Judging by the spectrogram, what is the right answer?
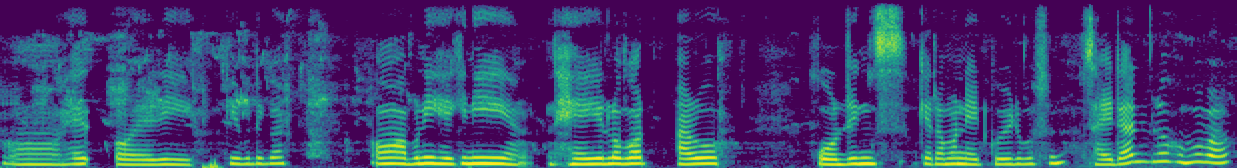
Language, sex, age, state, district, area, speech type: Assamese, female, 30-45, Assam, Tinsukia, urban, spontaneous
